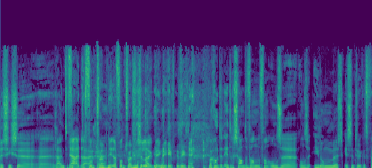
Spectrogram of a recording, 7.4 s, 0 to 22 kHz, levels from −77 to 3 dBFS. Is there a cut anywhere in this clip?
no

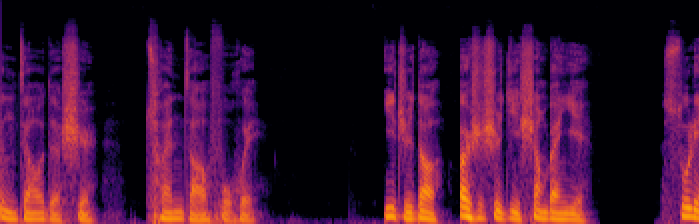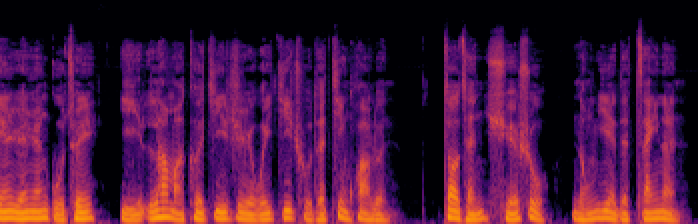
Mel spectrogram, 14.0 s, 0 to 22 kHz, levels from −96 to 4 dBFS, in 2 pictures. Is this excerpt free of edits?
yes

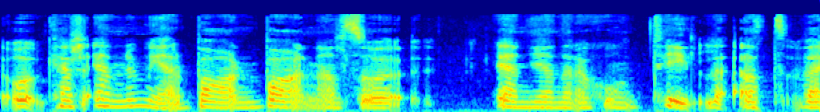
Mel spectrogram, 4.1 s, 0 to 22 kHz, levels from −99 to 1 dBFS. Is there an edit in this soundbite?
no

